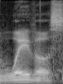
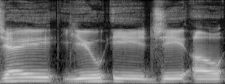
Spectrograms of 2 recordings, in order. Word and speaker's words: Juegos: Did you say Juegos? Yes. Okay, because it sounded like you said huevos. Like, you don't want people to spell that. So No. it's Juegos.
